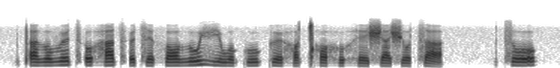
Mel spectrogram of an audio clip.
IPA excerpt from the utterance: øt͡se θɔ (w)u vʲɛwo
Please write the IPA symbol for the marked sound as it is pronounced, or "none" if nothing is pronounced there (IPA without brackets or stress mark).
ð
